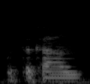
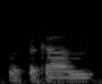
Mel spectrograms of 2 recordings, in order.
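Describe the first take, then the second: Both takes have the same delivery.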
